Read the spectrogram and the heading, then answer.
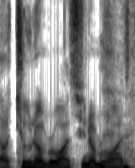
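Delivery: ordinary talk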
